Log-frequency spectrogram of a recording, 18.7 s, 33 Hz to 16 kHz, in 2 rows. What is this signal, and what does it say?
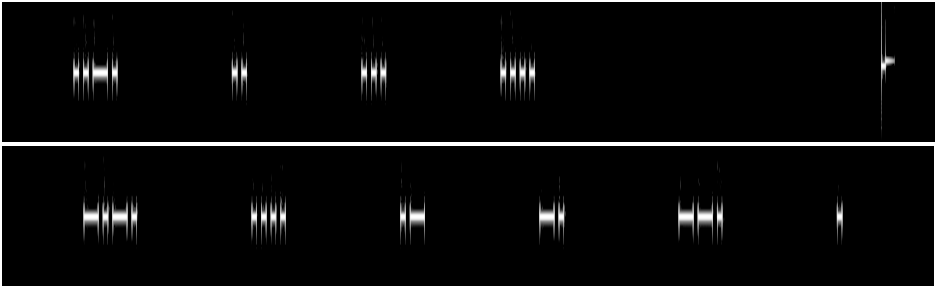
Morse code, heard as a keyed tone, about 25 wpm, spaced as for 7 wpm, 700 Hz. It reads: FISH CHANGE
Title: 8x Character Spacing - Top 500 Words - 25wpm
